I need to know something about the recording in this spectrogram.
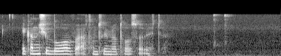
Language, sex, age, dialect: Faroese, female, 15-35, Norðurstreymoy/Eysturoy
